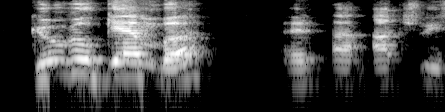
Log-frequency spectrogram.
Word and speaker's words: gemba: google it right google gemba and actually sometimes in Japanese wrote ganba as well that's not wrong it's just a different pronunciation I believe or dialect but ghin burro gemba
